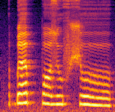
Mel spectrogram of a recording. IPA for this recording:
ɓɐpːɔzuf ʃo

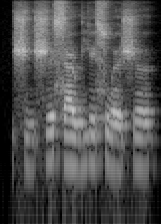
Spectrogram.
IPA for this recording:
ʃi˨ʃɘ˦sa˧u̯ je˦swɜ˨ʃə˦

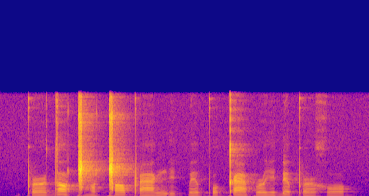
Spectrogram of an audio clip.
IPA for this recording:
pʼə˞˩dʌ˥˩ɡ͡ǁʌ˩ ǁʌ˧pʼæ˩ŋi˧k͡pɪ˩˥ pʼʊ˧kʼæ˥˩pɹi˧ ɗɪ˥pʼə˞˩xʊ˧

